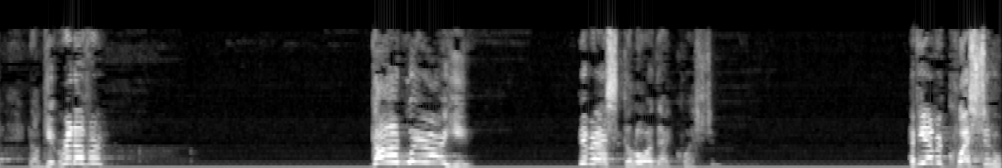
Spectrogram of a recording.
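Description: A man speaks into a microphone in short bursts with pauses, his voice amplified in a large room.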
